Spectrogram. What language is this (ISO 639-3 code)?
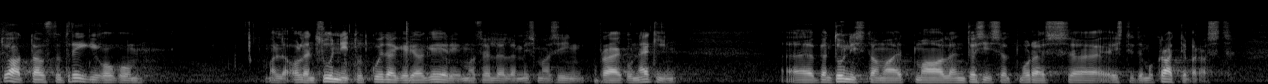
est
